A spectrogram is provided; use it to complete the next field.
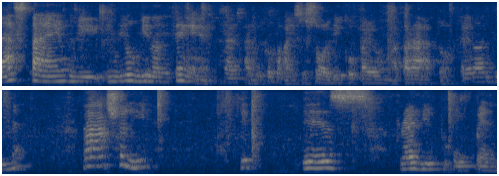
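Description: Amid noticeable background noise and audible room echo, a woman at medium pitch speaks with very wide pitch swings. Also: moderate pace. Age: 50s. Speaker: DIY vlogger. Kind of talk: tutorial. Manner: casual.

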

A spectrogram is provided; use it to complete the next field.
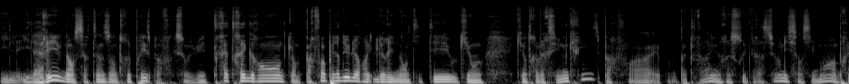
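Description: Very fast, somewhat breathy speech with a dark, mellow tone, lively intonation and big swings in loudness, dry and close with no echo. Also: man. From Brussels, Belgium. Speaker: company CEO. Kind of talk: interview. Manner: halting, many fillers and repetitions.

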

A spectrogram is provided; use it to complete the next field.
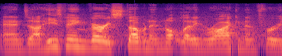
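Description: With noticeable background noise, a woman speaks with an Australian accent at a fairly low pitch. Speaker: gaming YouTuber. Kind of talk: gameplay commentary. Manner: animated.

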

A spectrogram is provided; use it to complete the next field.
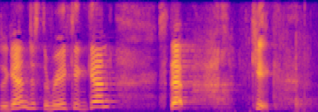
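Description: A woman's energetic tone at a moderate pace, with noticeable background noise. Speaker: muay thai instructor. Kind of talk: fitness class instruction. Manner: energetic coaching cues.

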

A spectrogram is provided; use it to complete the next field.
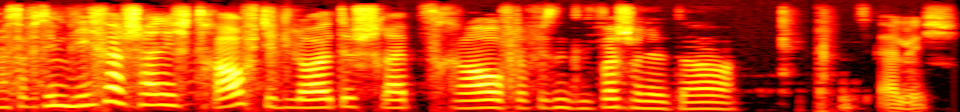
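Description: Her tone fairly bright, a woman at a medium pitch talks at a moderate pace with ordinary pitch variation.

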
